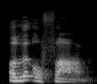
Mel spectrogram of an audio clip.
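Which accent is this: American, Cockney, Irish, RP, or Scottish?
Cockney. It is spoken in a Cockney accent. "and Cockney"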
